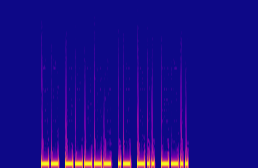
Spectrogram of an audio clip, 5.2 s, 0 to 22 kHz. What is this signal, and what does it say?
Morse code, heard as a keyed tone, about 25 wpm, 700 Hz. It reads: M0ADZ
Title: DXCC-100 Call Signs - 5 Characters - Repeated 3x - 25wpm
